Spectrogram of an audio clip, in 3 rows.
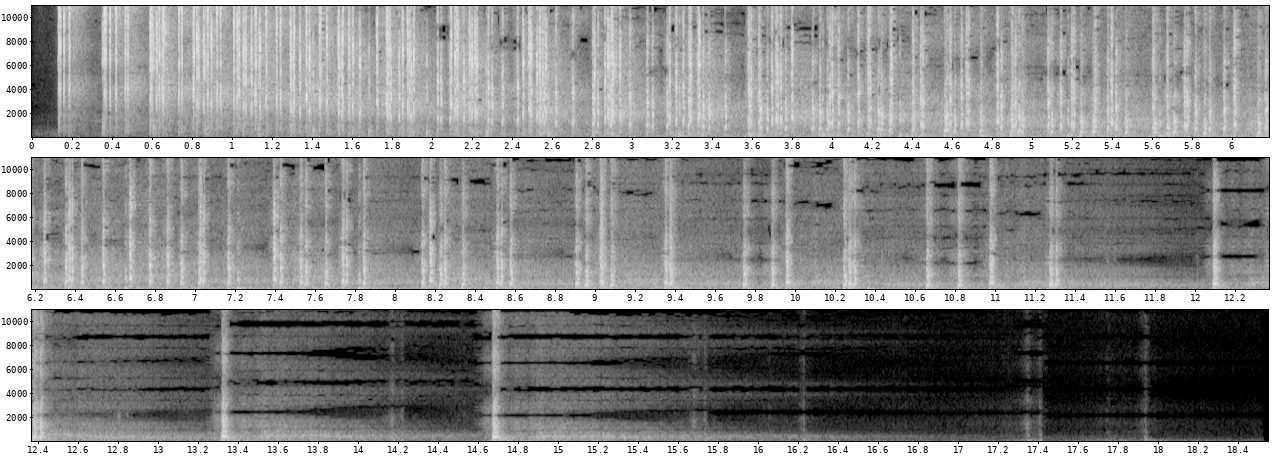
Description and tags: Delay time is 0,21, pitch change per echo -2, number of echoes 20.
